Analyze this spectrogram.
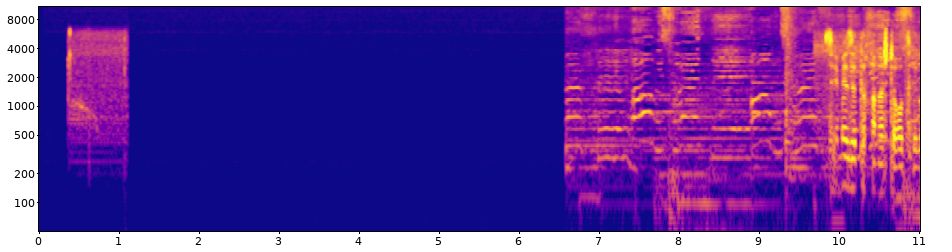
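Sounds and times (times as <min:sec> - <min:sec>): radio static burst: 0:00.4 - 0:01.1.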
